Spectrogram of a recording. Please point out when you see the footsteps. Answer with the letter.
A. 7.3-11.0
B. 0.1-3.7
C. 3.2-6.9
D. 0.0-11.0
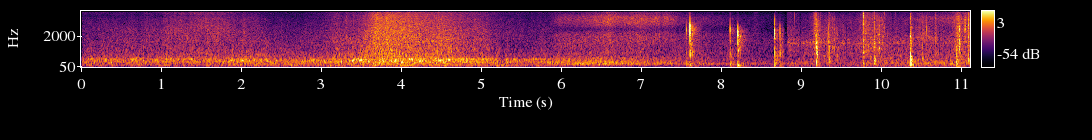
A.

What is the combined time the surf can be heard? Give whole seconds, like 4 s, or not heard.
11 s.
